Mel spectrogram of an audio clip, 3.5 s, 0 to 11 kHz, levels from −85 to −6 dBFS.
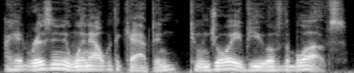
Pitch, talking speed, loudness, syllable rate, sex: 110 Hz, 270 wpm, -16 LUFS, 5.7 syllables/s, male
